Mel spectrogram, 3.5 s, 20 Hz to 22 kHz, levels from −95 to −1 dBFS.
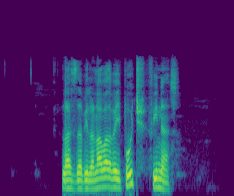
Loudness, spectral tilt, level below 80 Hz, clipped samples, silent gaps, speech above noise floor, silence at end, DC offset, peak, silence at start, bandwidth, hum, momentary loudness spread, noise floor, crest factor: -18 LUFS; -6 dB/octave; -60 dBFS; under 0.1%; none; 59 dB; 0.9 s; under 0.1%; -4 dBFS; 0.95 s; 7.8 kHz; none; 7 LU; -76 dBFS; 16 dB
